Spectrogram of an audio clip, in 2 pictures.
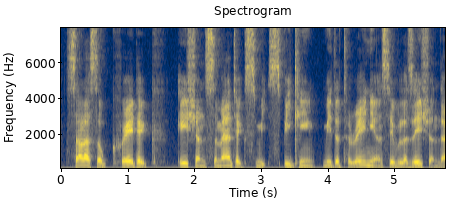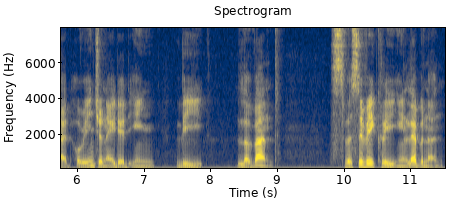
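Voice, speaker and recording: A man hosting a casual livestream, demonstrating his computer workflow and greeting viewers, talking haltingly with many fillers and restarts. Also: on the low side, pushed and bright. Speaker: talk show host. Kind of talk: casual screen-share livestream.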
